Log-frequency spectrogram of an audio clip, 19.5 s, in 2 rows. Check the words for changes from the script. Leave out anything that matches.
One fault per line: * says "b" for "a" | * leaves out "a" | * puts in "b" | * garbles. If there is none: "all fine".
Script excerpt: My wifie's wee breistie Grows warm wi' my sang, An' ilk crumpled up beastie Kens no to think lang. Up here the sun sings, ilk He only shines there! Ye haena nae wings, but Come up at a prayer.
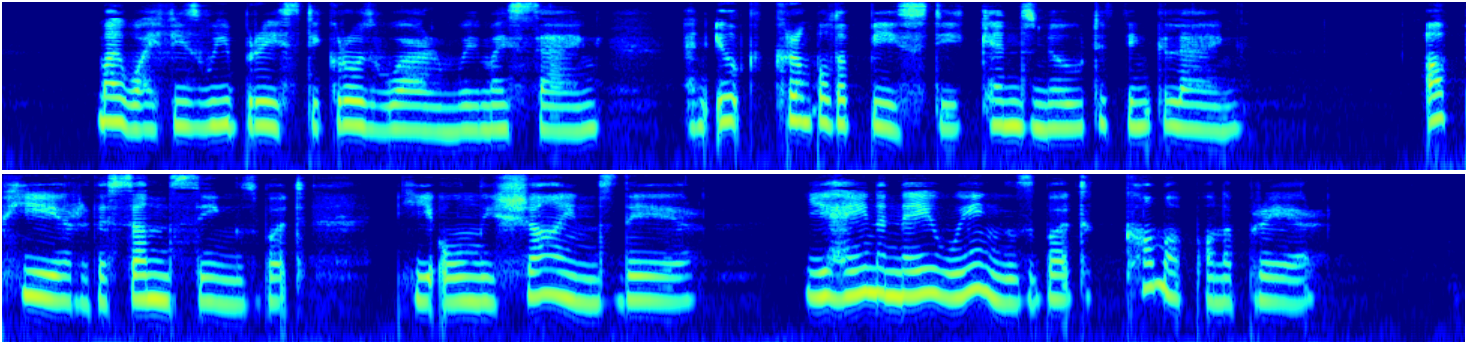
* says "but" for "ilk"
* says "on" for "at"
